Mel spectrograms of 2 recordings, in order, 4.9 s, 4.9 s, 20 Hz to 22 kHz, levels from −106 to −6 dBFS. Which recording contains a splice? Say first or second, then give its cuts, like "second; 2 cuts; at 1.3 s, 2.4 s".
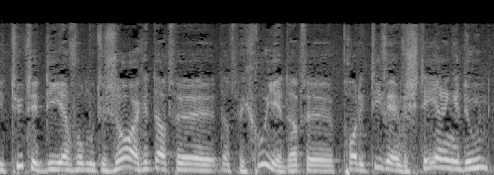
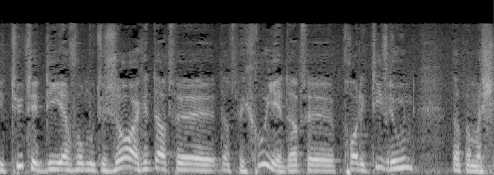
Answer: second; 1 cut; at 3.9 s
